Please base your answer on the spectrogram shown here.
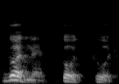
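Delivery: lightly voiced Russian man; terse reply with a Russian accent; a hint of Russian English. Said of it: "he's Russian".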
